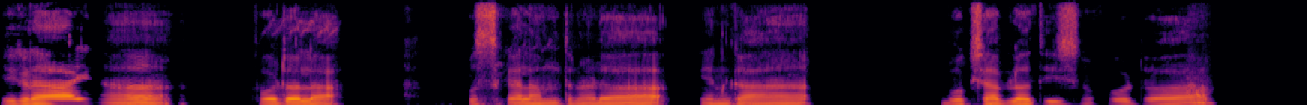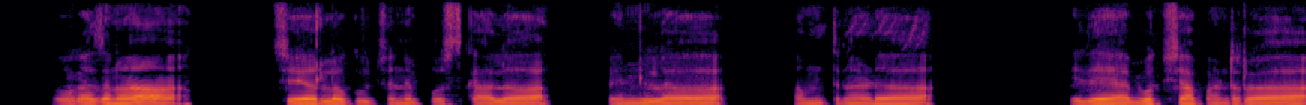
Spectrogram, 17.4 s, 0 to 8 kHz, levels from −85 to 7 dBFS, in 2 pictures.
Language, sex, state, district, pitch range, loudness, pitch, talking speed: Telugu, male, Andhra Pradesh, Anantapur, 110-120 Hz, -27 LUFS, 115 Hz, 80 wpm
